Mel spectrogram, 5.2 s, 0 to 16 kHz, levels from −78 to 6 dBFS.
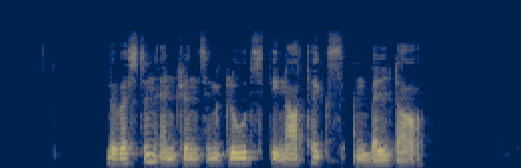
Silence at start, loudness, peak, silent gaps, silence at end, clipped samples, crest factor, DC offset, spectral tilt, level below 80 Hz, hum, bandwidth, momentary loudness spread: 1.05 s; -22 LUFS; -4 dBFS; none; 1 s; under 0.1%; 18 dB; under 0.1%; -6.5 dB/octave; -62 dBFS; none; 7.8 kHz; 8 LU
